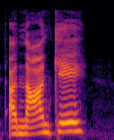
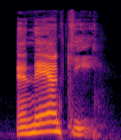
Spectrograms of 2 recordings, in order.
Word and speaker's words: Ananke: It's Greek, and so with a Greek accent, it seems like you say it Anangye, but it's spelled like Ananke. – Ananke.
